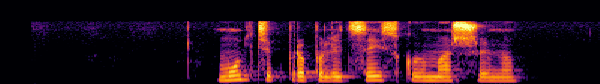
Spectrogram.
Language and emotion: Russian, neutral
